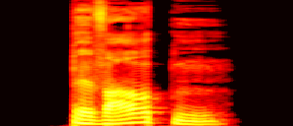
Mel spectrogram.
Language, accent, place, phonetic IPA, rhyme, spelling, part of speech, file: German, Germany, Berlin, [bəˈvaːɐ̯tn̩], -aːɐ̯tn̩, bewahrten, adjective / verb, De-bewahrten.ogg
- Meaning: inflection of bewahren: 1. first/third-person plural preterite 2. first/third-person plural subjunctive II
